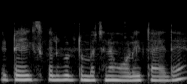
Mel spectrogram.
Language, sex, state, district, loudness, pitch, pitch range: Kannada, female, Karnataka, Mysore, -28 LUFS, 200 Hz, 195-210 Hz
